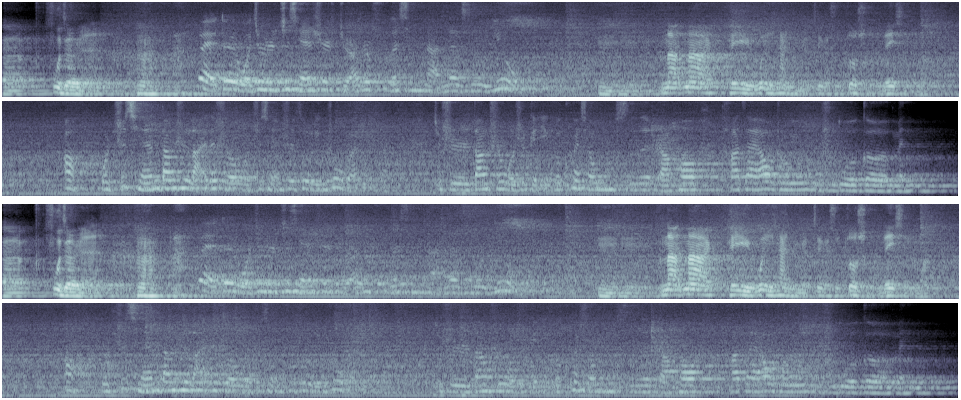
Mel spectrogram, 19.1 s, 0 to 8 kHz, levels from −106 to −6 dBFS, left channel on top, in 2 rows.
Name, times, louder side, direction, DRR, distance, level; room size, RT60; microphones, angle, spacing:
voice 1, 0.0-2.0 6.0-9.3 13.9-14.0, right 3 dB, 25° right, 0.3 m, -29 dB
sound 1, 1.0-17.9, right 2 dB, 40° right, 1.0 m, -42 dB
voice 2, 2.0-5.7 10.2-18.7, left 2 dB, 35° left, 0.6 m, -34 dB
11.0 x 3.8 x 7.4 m
head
